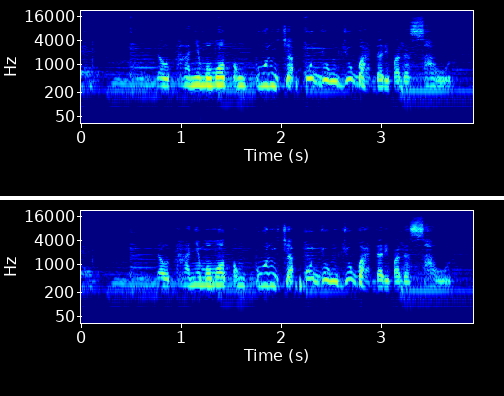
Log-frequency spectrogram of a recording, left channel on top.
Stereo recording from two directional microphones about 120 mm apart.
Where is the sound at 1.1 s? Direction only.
30° right (ahead or behind).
